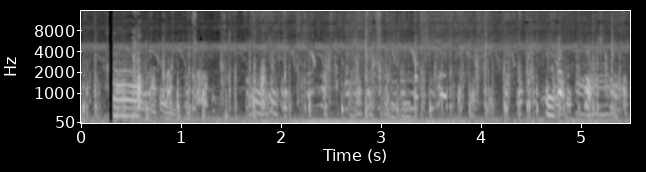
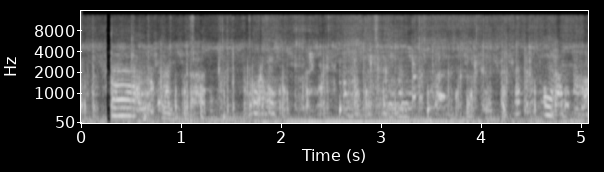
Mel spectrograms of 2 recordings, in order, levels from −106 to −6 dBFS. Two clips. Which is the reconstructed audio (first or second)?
second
